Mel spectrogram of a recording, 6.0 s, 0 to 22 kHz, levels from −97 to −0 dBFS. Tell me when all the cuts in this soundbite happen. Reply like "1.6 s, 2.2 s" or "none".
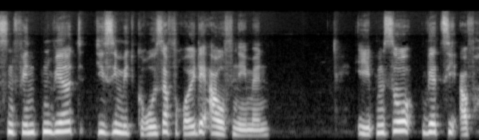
none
